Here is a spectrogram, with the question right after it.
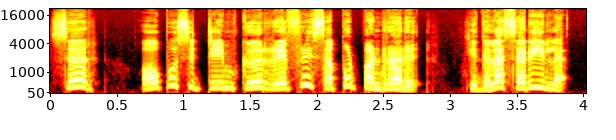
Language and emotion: Tamil, angry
